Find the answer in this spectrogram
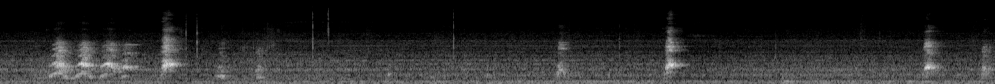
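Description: A Chihuahua puppy gives a quick burst of high, sharp yips, then single barks spaced several seconds apart.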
